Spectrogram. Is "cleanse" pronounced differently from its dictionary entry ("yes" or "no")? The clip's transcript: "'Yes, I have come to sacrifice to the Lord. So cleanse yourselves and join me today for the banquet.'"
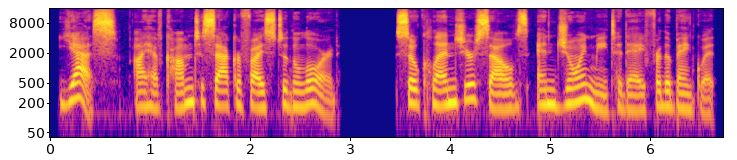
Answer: no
